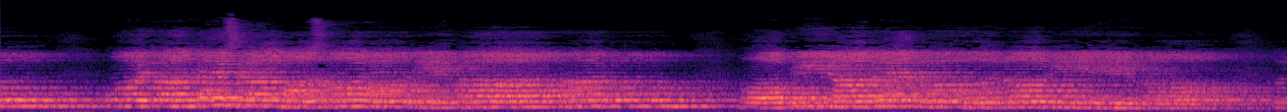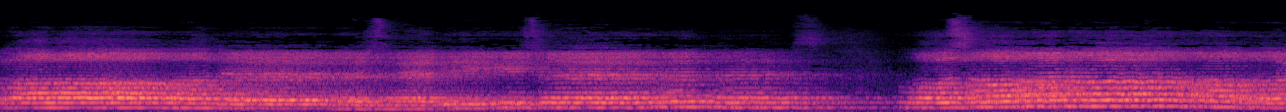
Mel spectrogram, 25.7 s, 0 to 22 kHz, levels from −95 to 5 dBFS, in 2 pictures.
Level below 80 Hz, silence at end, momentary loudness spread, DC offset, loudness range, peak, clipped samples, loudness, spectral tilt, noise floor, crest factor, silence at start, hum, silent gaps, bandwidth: -68 dBFS; 0 s; 9 LU; under 0.1%; 4 LU; -12 dBFS; under 0.1%; -28 LUFS; -6.5 dB/octave; -49 dBFS; 16 dB; 0 s; none; none; 11 kHz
